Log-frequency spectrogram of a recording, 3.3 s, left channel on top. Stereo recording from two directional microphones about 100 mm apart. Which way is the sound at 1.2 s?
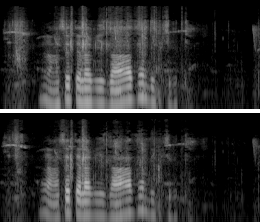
25° left (ahead or behind).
